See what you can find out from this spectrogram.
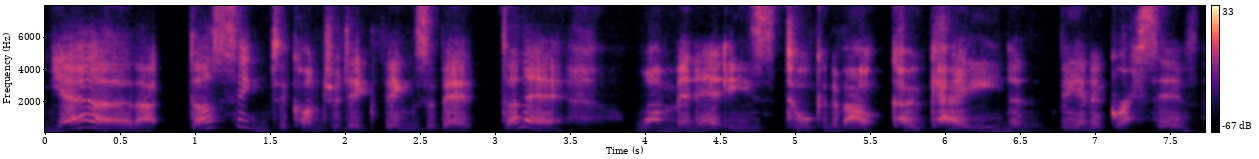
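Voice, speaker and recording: A woman's voice: mid-range voice, expressive, unhurried, pushed and bright, low-quality recording. A synthetic woman's voice with a put-on Cockney accent, breezily explaining things to a user. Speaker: voice assistant. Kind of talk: chatty explaining.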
